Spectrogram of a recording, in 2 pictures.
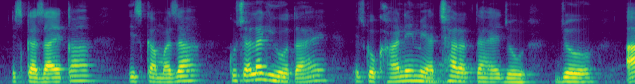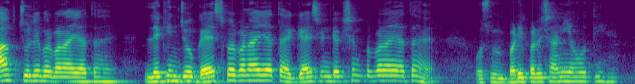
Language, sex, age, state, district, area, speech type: Urdu, male, 18-30, Uttar Pradesh, Siddharthnagar, rural, spontaneous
